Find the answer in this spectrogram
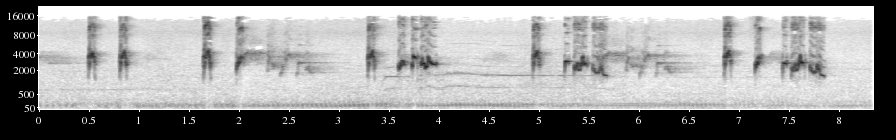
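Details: Red-whiskered bulbul decoy giving competitive 'ché' morning song to lure wild birds. Spaced bright chirps and rippling warbled groups, with a faint low hum underneath throughout.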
